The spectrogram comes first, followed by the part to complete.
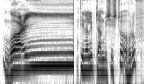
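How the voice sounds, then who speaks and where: A man's voice: fairly high pitch, expressive, fast talker, mellow, dry recording, clean studio sound. A man teaching Quran recitation step by step, patiently modelling each letter sound and encouraging the listener to repeat after him.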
